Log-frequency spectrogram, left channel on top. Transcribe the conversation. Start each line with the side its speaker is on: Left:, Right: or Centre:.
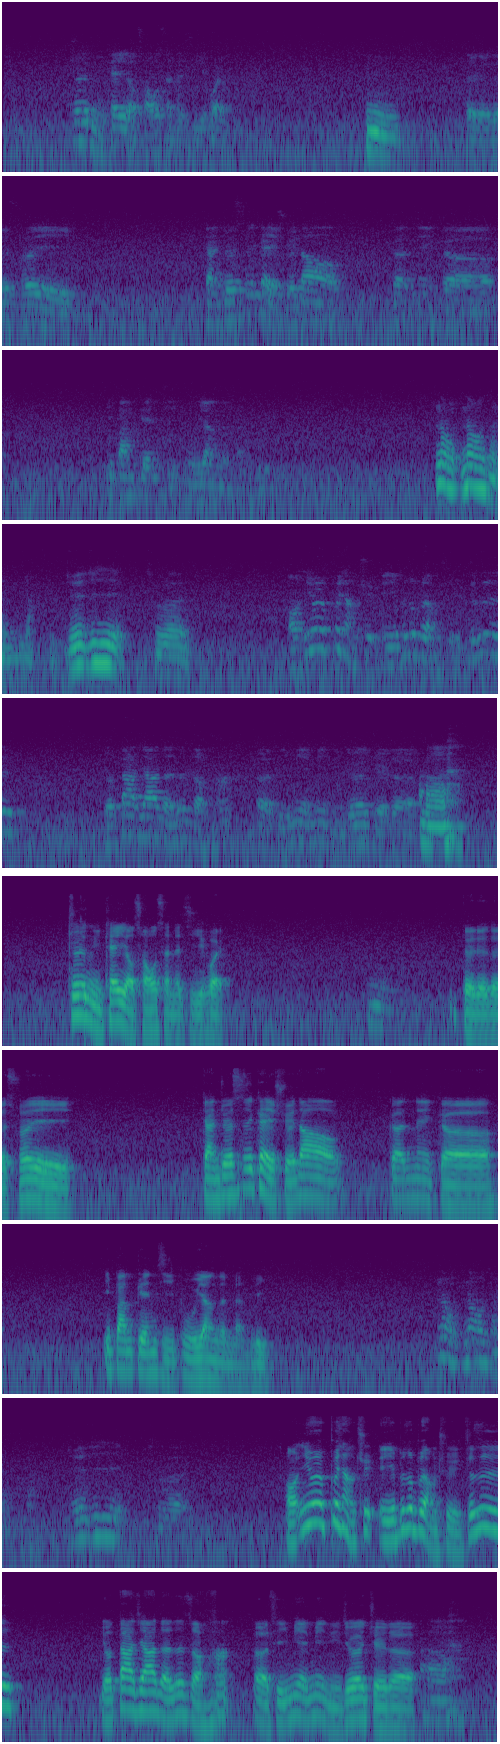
Right: 就是你可以有抽成的机会，
Left: 嗯，
Right: 对对对，所以感觉是可以学到跟那个一般编辑不一样的能力。
Left: 那我那为什么你不想去？就是就是除了
Right: 哦，因为不想去，也不是不想去，就是有大家的这种 <laughs> 耳提面命，你就会觉得，
Left: 呃，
